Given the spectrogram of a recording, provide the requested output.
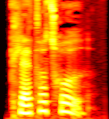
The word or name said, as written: klatretråd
